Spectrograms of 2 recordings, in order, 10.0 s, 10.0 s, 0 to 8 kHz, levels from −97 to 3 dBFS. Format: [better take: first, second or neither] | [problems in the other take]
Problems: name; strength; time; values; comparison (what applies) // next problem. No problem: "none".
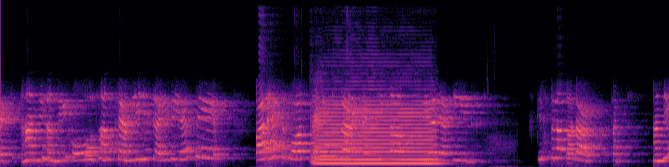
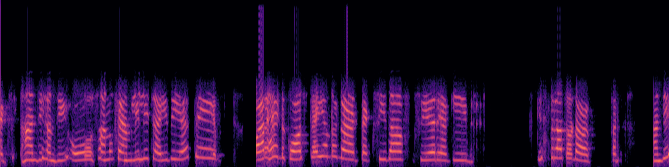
second | background sound (Wind instrument, woodwind instrument); 3 dB above the speech // room echo; dies away in 1.1 s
